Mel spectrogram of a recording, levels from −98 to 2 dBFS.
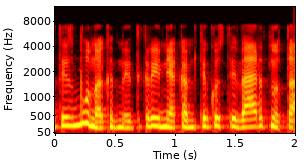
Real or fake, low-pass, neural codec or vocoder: real; 7.2 kHz; none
